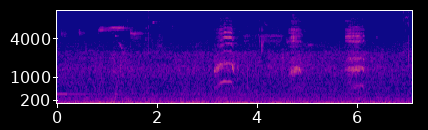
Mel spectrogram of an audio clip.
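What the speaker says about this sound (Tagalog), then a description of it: "maraming klase-klase yung mga ibon dito" Several harsh, cawing bird calls ring out in short bursts at a protected coastal area at low tide in Bodega Bay, California, over a constant low background hum, a few seconds apart.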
